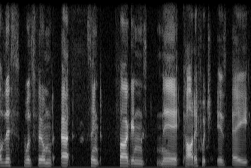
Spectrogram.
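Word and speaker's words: St Fagans: at a bus stop in Cardiff because I mispronounced it. I called it St. Fagans, and this woman just went, "It's St. Fagans!"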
